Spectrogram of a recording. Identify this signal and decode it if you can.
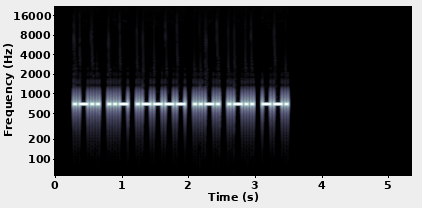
Morse code, heard as a keyed tone, about 28 wpm, 700 Hz. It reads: LU1FLG
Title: DXCC-100 Call Signs - 6 Characters - Repeated 3x - 28wpm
